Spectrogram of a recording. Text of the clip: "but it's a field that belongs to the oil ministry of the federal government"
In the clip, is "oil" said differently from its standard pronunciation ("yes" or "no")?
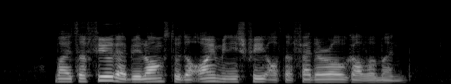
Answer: yes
